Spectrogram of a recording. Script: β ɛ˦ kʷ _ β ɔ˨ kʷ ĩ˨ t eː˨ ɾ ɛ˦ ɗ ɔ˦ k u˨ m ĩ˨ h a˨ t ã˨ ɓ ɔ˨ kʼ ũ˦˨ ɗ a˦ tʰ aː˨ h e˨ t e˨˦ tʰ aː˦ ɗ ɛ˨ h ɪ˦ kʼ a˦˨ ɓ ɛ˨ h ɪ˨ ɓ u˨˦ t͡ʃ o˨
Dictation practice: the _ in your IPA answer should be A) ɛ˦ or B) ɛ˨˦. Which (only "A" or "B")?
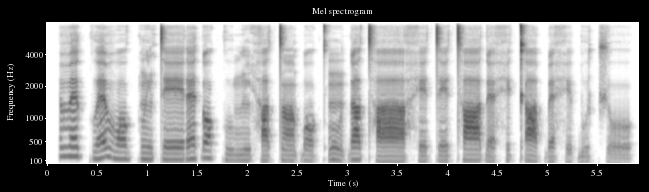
B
